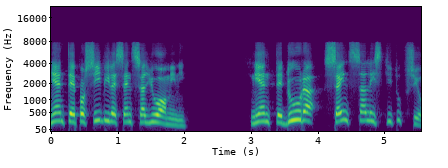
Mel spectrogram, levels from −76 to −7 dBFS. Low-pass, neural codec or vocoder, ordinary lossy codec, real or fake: none; codec, 16 kHz, about 1 kbps, DyCAST, with the encoder's durations; none; fake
